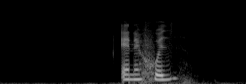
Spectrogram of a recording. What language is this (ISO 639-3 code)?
swe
